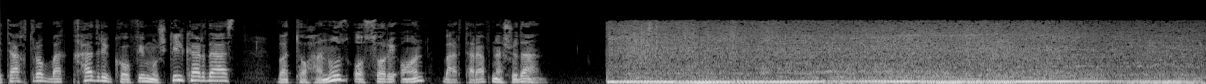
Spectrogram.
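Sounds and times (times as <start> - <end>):
speech: 0.0 - 5.5
taxi engine drone: 6.1 - 12.0
taxi wheels spinning in snow on a Dushanbe street: 6.1 - 12.0.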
